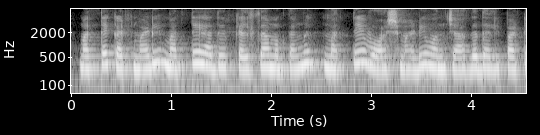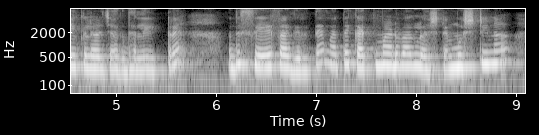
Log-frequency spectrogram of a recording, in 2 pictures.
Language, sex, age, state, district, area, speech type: Kannada, female, 18-30, Karnataka, Mysore, urban, spontaneous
